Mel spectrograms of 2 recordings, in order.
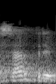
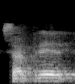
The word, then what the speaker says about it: Sartre: Lo estoy pronunciando como se escribe, se diría Sartre, ¿no? Pero se pronuncia, se escribe Sartre. S-A-R-T-R-E, Sartre.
